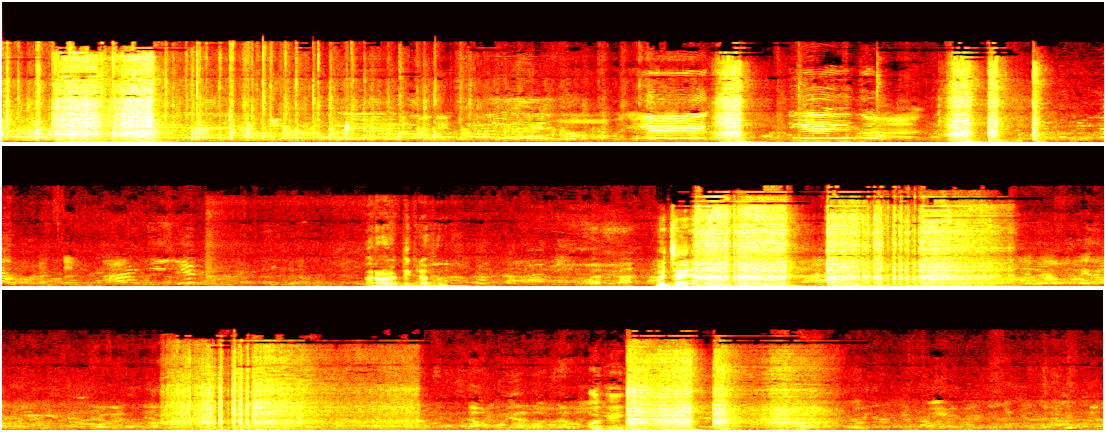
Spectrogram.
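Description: A crowd chatters and cheers loudly in a large echoing hall.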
